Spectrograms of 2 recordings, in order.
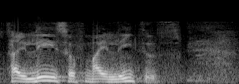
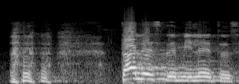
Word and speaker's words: Thales of Miletus: It's something like Thales of Miletus. Okay? This was a mathematician in minus 16. So it's Tales de Miletus in Spanish or other languages.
